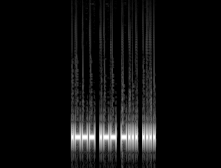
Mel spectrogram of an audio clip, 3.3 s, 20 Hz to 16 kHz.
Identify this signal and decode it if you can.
Morse code, heard as a keyed tone, about 44 wpm, 700 Hz. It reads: JWBH
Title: Four Challenging Letter-Number Combinations 45wpm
